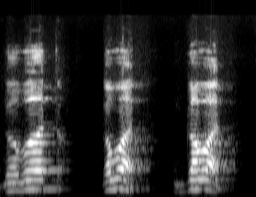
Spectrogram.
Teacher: उच्चार गच्या पाठीमागे मागील अ चा उच्चार रस्व उच्चार आहे त्यानंतर व च्या पाठीमागील इथल्या अ चा उच्चार लांबट उच्चार आहे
